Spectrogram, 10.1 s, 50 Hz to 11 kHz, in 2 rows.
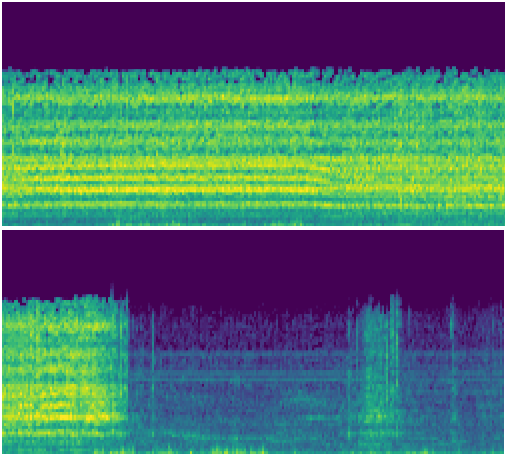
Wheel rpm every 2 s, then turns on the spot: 160, 160, 160, 10, 0.
6-8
